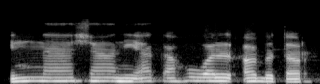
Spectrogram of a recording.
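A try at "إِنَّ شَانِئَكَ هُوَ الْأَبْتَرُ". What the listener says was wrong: انا کو اتنا لمبا نہیں کرنا، جو لاسٹ والی آیت میں انا ہے نا اس کو اتنا لمبا نہیں کرنا. ان شانئک هو الابتر.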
